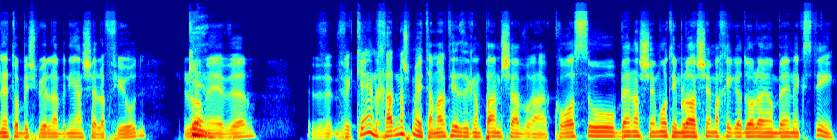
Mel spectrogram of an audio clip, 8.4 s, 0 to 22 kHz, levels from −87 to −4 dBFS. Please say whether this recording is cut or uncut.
uncut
